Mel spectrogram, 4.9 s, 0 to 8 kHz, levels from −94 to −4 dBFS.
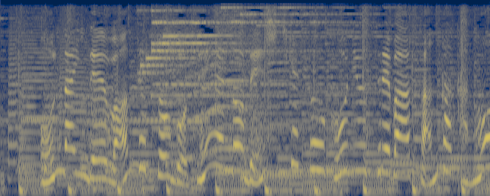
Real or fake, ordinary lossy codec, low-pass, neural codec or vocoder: real; none; 7.2 kHz; none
